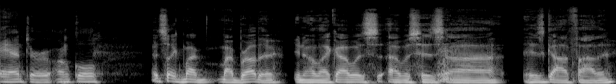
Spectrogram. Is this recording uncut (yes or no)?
yes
